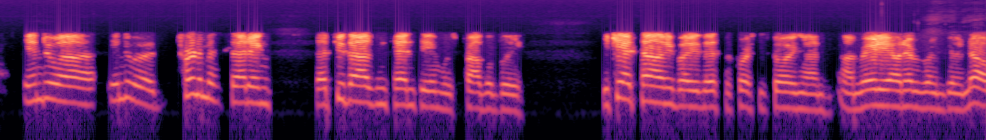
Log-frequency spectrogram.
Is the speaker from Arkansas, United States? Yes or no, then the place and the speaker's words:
no; Whitewood, South Dakota, United States; I grew up in Whitewood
